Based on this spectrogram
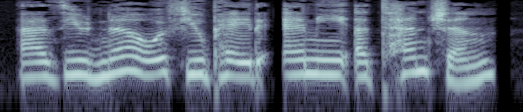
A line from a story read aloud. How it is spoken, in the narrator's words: continued, her voice rising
